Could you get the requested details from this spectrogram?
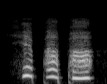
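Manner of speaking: put-on a baby offering a treat; toddler voice. Toddler daughter offers her papa a soggy biscuit.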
